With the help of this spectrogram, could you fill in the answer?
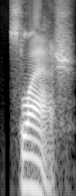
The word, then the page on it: slash: American English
